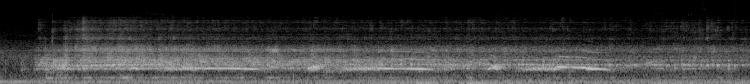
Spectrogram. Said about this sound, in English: And yeah, you're correct on that one. That would be a dove and flushing toilet.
